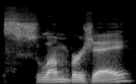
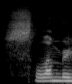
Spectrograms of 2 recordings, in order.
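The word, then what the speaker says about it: Schlumberger: I've been getting a lot of heat for my pronunciation of this. So, apparently it's Slumber. Slumber.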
